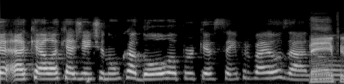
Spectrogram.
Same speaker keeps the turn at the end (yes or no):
no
